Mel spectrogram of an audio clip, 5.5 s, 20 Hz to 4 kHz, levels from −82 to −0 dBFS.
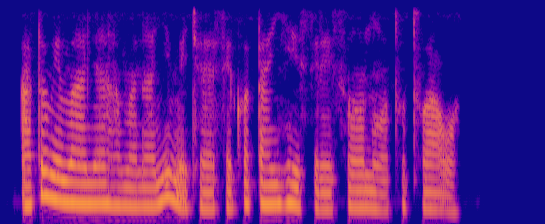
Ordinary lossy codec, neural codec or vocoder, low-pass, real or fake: none; none; 3.6 kHz; real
